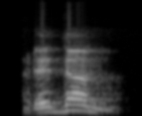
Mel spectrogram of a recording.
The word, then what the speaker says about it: rhythm: रिदम, रिदम, RHYTHM, दम नहीं होता यहाँ पे, बाद में वाई नहीं आता है इसमें, तो RHY, एच साइलेंट है नो डाउट, तो रिदम पढ़ा जाता है, तो रिदम, रिदम।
